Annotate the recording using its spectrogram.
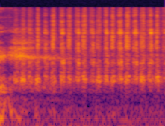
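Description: A coin scraping the latex coating off a scratch-off lottery ticket, in rapid, even back-and-forth strokes.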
